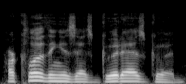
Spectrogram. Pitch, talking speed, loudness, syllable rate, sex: 130 Hz, 225 wpm, -15 LUFS, 4.7 syllables/s, male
